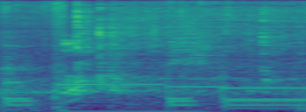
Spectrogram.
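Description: Food frying in a pan at home, a steady crackling sizzle with stirring scrapes, moderately close and continuous with no talk.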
